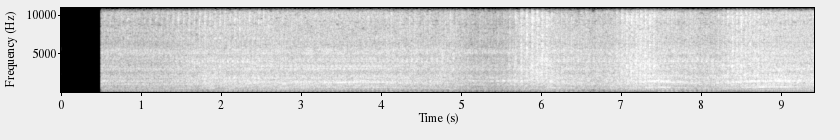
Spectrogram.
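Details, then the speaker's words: 1968 Gravely 430 small single-cylinder engine, just reinstalled: it holds a fast, steady high idle that never drops back, because the choke cable was routed behind the governor arm; high idle. "well now i figured out the high idle genius me had the choke cable in behind the governor arm"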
